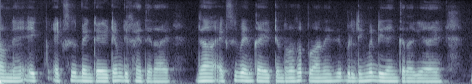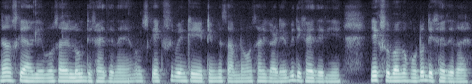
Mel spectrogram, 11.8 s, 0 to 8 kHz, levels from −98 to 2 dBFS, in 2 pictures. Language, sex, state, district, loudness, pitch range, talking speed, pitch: Hindi, male, Chhattisgarh, Sukma, -17 LUFS, 115-130 Hz, 335 wpm, 120 Hz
